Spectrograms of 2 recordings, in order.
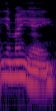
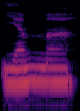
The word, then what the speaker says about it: Yemaya: It's not Yemaya, it's Yemaya.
